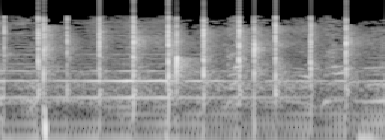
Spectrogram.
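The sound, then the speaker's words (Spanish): A short burst of hand claps applauding a fellow participant, called a comrade, during a talk about the Yu-Gi-Oh! trading card game: about a dozen sharp, bright slaps at an irregular pace, heard over a steady low hum with faint voices in the background. “Un aplauso para nuestro camarada.”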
